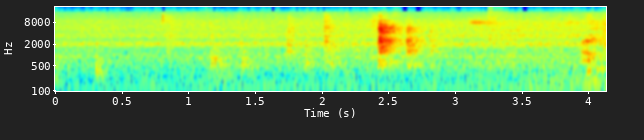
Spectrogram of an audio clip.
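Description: Empty plates and dishes set on a Korean dining table for eight clink and knock together as they are handled. The contacts are sparse and sharp, with a few louder clatters over a low background hum.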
